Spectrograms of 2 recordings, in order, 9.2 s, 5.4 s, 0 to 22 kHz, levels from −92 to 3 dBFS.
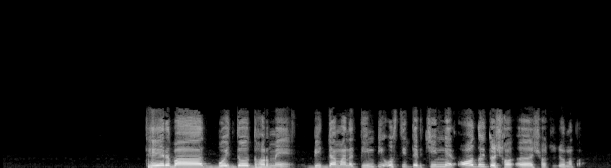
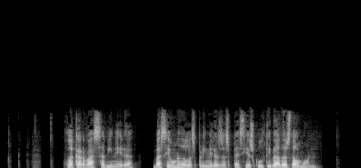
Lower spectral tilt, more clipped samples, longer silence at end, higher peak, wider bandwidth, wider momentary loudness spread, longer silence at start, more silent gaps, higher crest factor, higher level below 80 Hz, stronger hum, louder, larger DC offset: about the same, -5.5 dB/octave vs -5.5 dB/octave; neither; about the same, 0.6 s vs 0.7 s; about the same, -2 dBFS vs -2 dBFS; about the same, 8 kHz vs 7.8 kHz; first, 14 LU vs 9 LU; first, 2.2 s vs 1 s; second, none vs 2.12-2.29 s; about the same, 16 dB vs 20 dB; about the same, -62 dBFS vs -60 dBFS; neither; first, -17 LUFS vs -20 LUFS; neither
